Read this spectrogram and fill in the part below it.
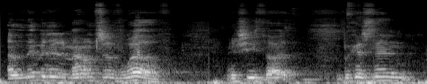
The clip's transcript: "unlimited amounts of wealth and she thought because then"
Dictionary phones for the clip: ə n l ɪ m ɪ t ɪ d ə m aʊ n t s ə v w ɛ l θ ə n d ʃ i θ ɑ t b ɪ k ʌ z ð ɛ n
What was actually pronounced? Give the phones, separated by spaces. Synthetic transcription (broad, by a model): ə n l ɪ m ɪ t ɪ d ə m aʊ n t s ə v w ɛ l θ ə n ʃ i θ ɑ t b ɪ k ʌ z ð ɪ n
